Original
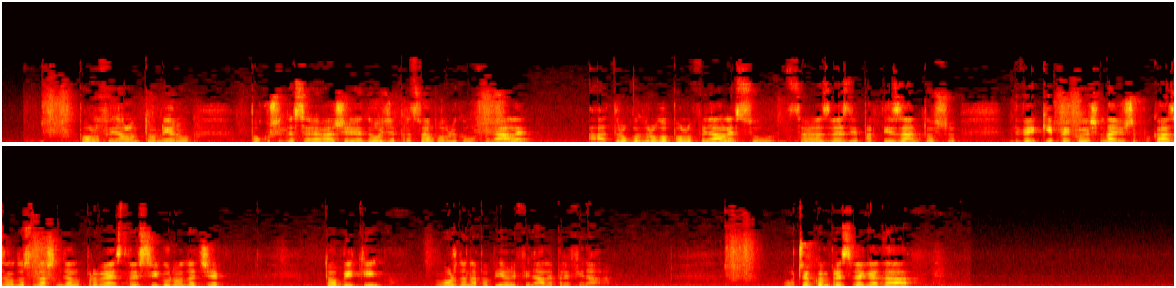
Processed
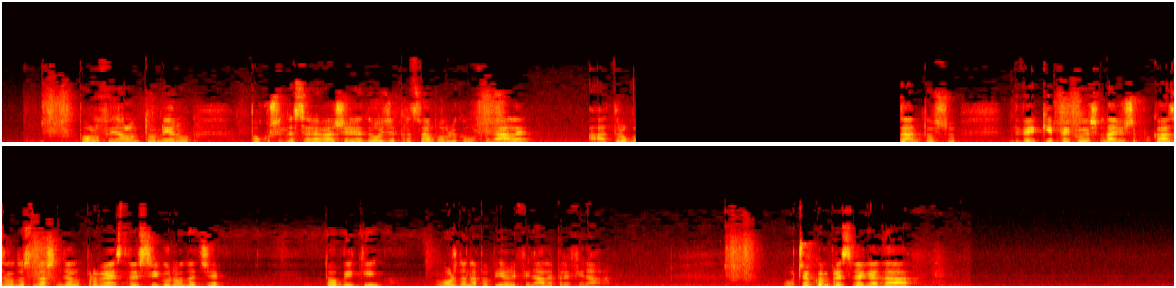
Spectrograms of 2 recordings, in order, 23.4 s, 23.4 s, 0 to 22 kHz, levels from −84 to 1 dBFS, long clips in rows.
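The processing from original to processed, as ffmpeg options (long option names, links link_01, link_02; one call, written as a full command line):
ffmpeg -i in.wav -filter_complex "[0:a]asettb=1/sr,asplit=3[link_01][link_02][link_03];[link_01]atrim=end=13.474[link_04];[link_02]atrim=start=13.47:end=15.95,asetpts=PTS-STARTPTS,afade=type=in:duration=0.004:curve=qsin,afade=type=out:start_time=2.476:duration=0.004:curve=qsin,highpass=frequency=160:width=0.5412,highpass=frequency=160:width=1.3066,equalizer=frequency=190:width_type=q:width=4:gain=4,equalizer=frequency=1800:width_type=q:width=4:gain=-9,equalizer=frequency=2700:width_type=q:width=4:gain=-8,equalizer=frequency=4100:width_type=q:width=4:gain=-7,equalizer=frequency=8300:width_type=q:width=4:gain=10,lowpass=frequency=9800:width=0.5412,lowpass=frequency=9800:width=1.3066[link_05];[link_03]atrim=start=15.946[link_06];[link_04][link_05]acrossfade=duration=0.004:curve1=hsin:curve2=qsin[link_07];[link_07][link_06]acrossfade=duration=0.004:curve1=qsin:curve2=hsin,asplit=3[link_08][link_09][link_10];[link_08]atrim=end=6.33,asetpts=PTS-STARTPTS,afade=type=out:start_time=6.326:duration=0.004:curve=hsin[link_11];[link_09]atrim=start=6.33:end=8.98,asetpts=PTS-STARTPTS,volume=0[link_12];[link_10]atrim=start=8.98,asetpts=PTS-STARTPTS,afade=type=in:duration=0.004:curve=hsin[link_13];[link_11][link_12][link_13]concat=n=3:v=0:a=1" out.wav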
